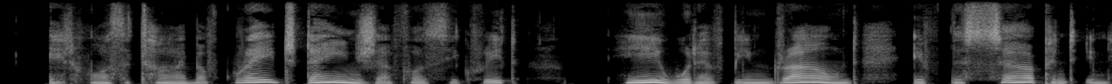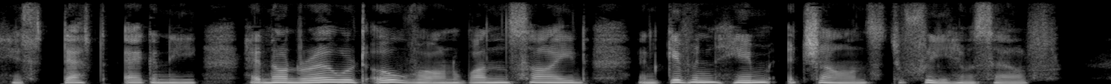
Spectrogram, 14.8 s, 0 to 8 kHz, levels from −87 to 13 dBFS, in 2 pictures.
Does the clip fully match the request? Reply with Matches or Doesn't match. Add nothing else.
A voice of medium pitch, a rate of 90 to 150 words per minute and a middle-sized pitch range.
Matches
